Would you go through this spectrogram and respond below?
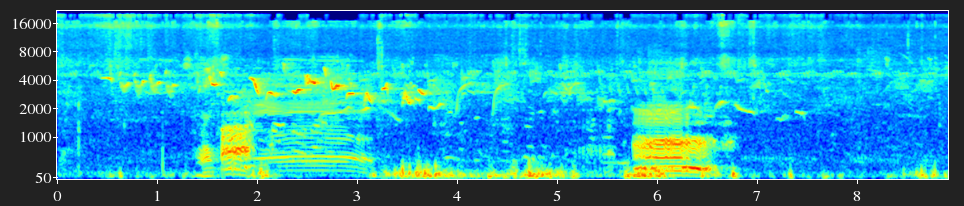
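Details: Tame cattle of a village herd walking toward rice fields to feed: two drawn-out moos, the second about four seconds after the first, over shuffling hooves and thuds, with birds twittering high above.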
